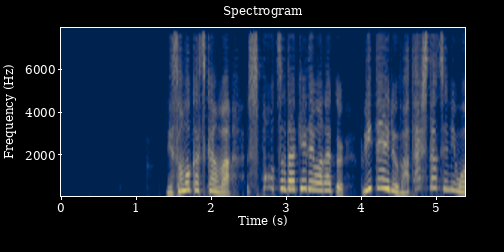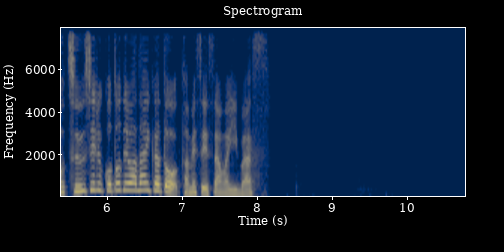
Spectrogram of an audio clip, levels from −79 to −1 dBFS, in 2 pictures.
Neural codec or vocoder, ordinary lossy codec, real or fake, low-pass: codec, 16 kHz, 0.7 kbps, FocalCodec; none; fake; none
